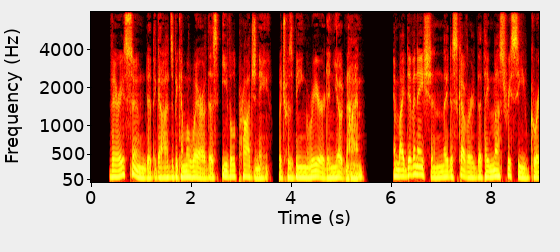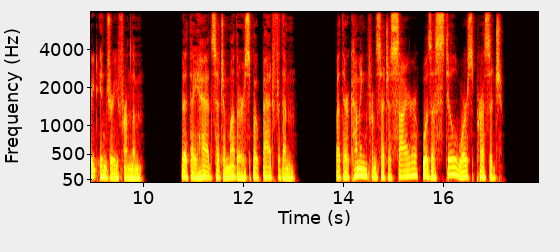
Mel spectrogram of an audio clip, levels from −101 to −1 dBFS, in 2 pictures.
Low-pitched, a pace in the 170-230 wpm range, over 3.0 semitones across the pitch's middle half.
Yes: very low, 90 Hz; average, 175 wpm; average, 3.6 semitones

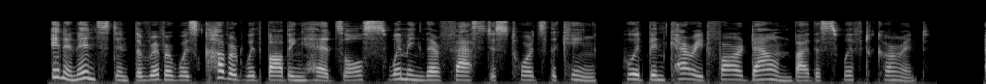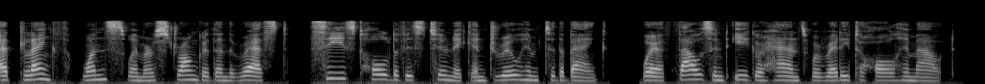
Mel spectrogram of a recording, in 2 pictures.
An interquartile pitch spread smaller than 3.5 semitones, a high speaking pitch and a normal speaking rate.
Yes: average, 2.9 semitones; high, 200 Hz; average, 175 wpm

